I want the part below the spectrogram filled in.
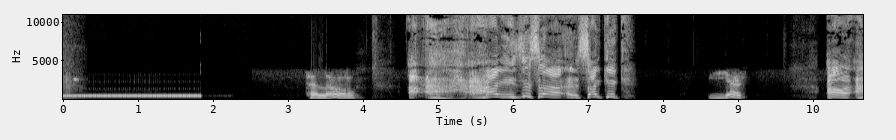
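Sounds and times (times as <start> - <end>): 
telephone dial tone: 0.1 - 1.9
speech: 3.3 - 7.7, 8.6 - 9.2, 10.2 - 10.6.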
